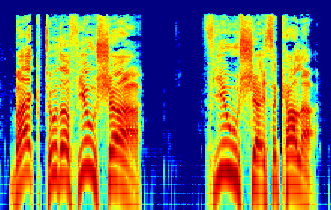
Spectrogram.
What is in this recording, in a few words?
narrator; Danger Mouse - Ultimate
